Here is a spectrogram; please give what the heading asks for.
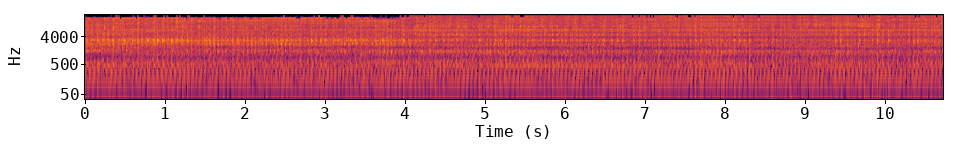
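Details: Losi 5B TLR with OBR 34 two-stroke engine, before rebuild: constant buzzy run with a harsh metallic rattle at steady revs; teardown found one failed crank bearing (coil and starter had been checked).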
